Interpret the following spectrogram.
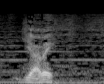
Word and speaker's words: Yahvé: nombre de dios y ellos lo pronunciaban llave pues bien ellos son portadores de una tradición muy antigua así que ya ves sería el nombre de dios más original y no sería jehová la el próximo programa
